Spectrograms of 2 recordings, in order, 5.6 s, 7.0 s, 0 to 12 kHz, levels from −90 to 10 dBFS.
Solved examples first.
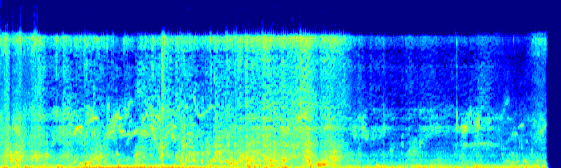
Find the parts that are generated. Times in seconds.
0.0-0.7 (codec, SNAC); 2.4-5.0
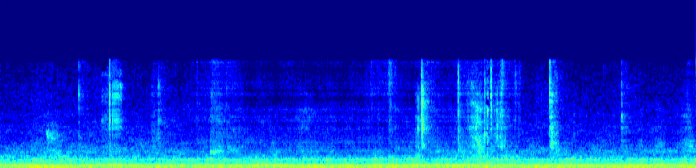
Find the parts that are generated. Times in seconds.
1.9-5.2 (codec, HILCodec)

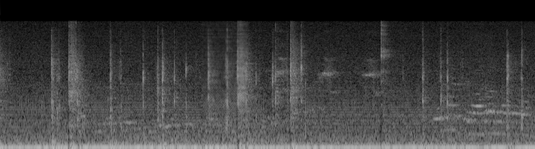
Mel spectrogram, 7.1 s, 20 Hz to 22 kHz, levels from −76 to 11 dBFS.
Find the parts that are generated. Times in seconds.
2.7-3.3 (vocoder, Vocos)

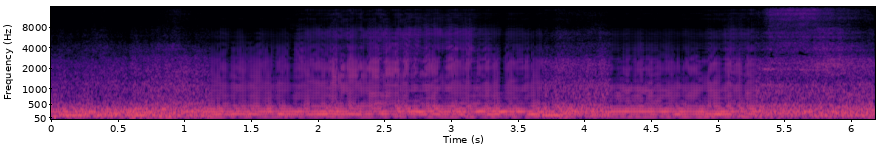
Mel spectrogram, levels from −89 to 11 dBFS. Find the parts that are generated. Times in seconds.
1.2-3.7 (vocoder, BigVGAN v2); 4.2-5.3

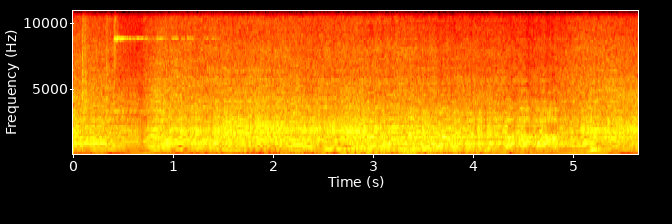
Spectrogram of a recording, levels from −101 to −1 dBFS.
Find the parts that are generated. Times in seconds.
none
